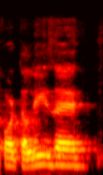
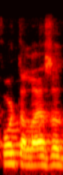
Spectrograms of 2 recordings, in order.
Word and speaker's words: Fortaleza: And there's a people pronounce Fortaleza, Fortaleze. That's but Fortaleza, the way I say it, Fortaleza y Libre Cigars.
